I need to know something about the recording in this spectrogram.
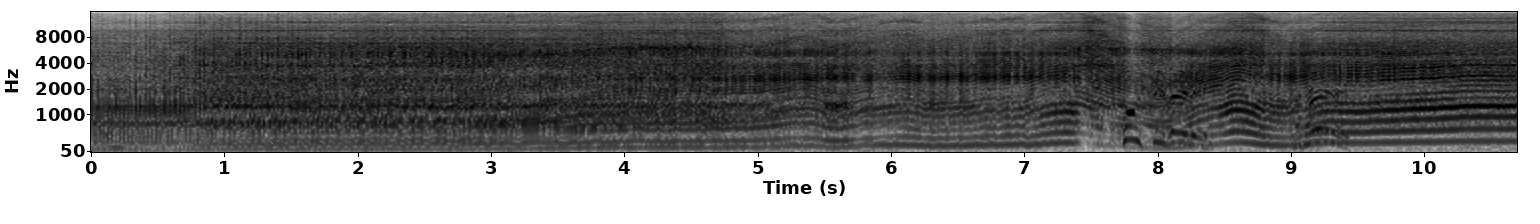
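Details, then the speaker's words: CEN CT5 1/10 nitro touring car with two-speed transmission, during first-start tuning after mixture leaned: engine screams up, pitch drops and wavers early as second gear engages too early. "Yep, I heard it. It just engages early. No, the 2-speed was The two-speed hit."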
